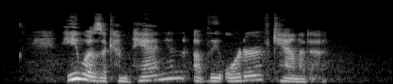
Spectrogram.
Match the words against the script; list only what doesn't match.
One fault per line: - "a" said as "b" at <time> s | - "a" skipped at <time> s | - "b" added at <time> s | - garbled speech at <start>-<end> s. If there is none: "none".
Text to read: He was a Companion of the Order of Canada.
none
